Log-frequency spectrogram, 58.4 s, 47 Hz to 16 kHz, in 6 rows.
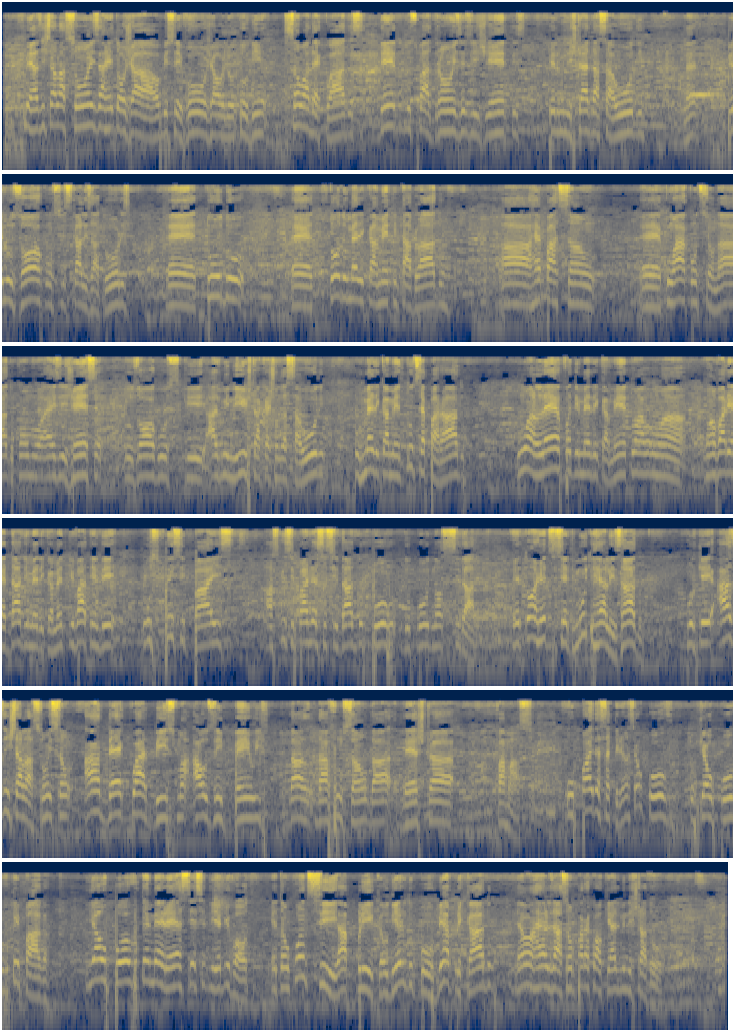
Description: O prédio totalmente reformado possui uma área de 150 metros quadrados e recebeu equipamentos novos com climatização eficiente.
PREFEITO EM EXERCÍCIO – BONIFÁCIO ROCHA –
